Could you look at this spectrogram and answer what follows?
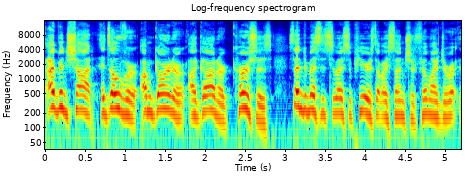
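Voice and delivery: high, hammed-up mock death throes; melodramatic dying speech. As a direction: play a victim overdramatizing his last words. Acts official's overblown dying speech.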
